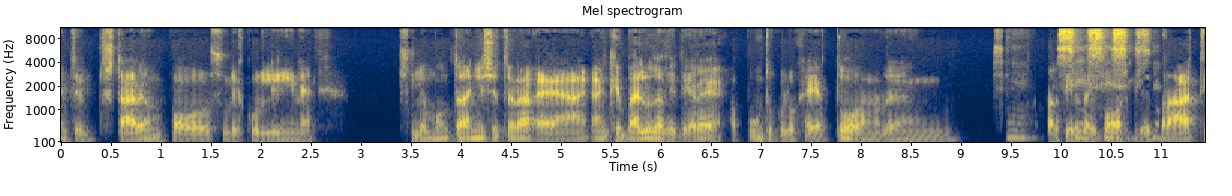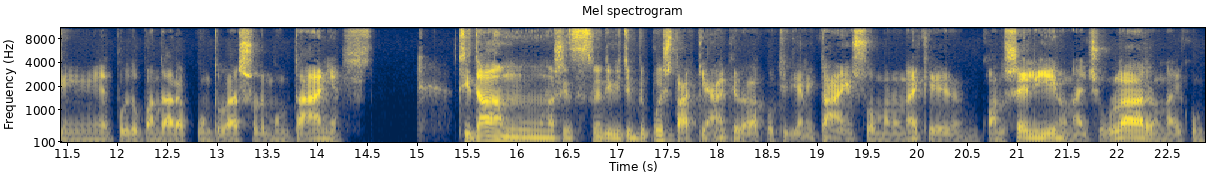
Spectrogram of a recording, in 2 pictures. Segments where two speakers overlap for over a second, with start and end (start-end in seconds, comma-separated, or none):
9.7-11.0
